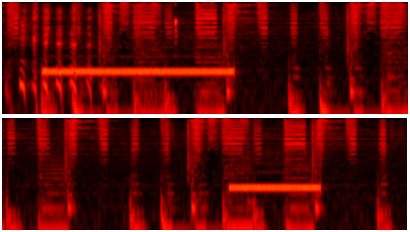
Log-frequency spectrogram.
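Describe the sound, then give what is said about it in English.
An outgoing call rings through a phone line: a long steady ringback tone, a pause of several seconds, then a second shorter ring, with a busy background bed playing throughout. “She better answer the phone, too.”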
